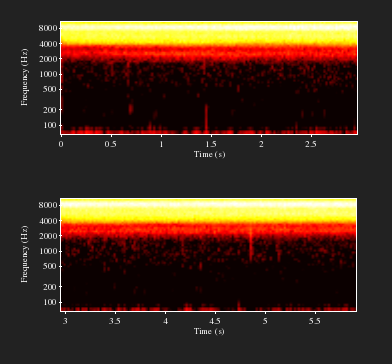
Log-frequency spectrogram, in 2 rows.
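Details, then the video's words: Chorus of summer cicadas heard while walking residential streets in Nisshin near Nagoya, Japan, at 1 PM on 28 July 2021; a constant high-pitched buzzing hiss, even in loudness, with a few faint ticks beneath. "Summer Cicadas Sounds"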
